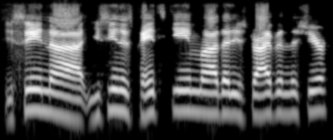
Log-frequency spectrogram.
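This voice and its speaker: Bright, halting male podcast co-host. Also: on the high side, fairly even intonation, clear, resonant tone, no echo. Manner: halting, many fillers, laughs often. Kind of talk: casual sports chat. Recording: dull, slightly lo-fi sound.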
